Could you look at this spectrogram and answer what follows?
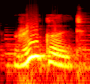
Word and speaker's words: wrinkled: Here, children, W is silent. We pronounce it wrinkled.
